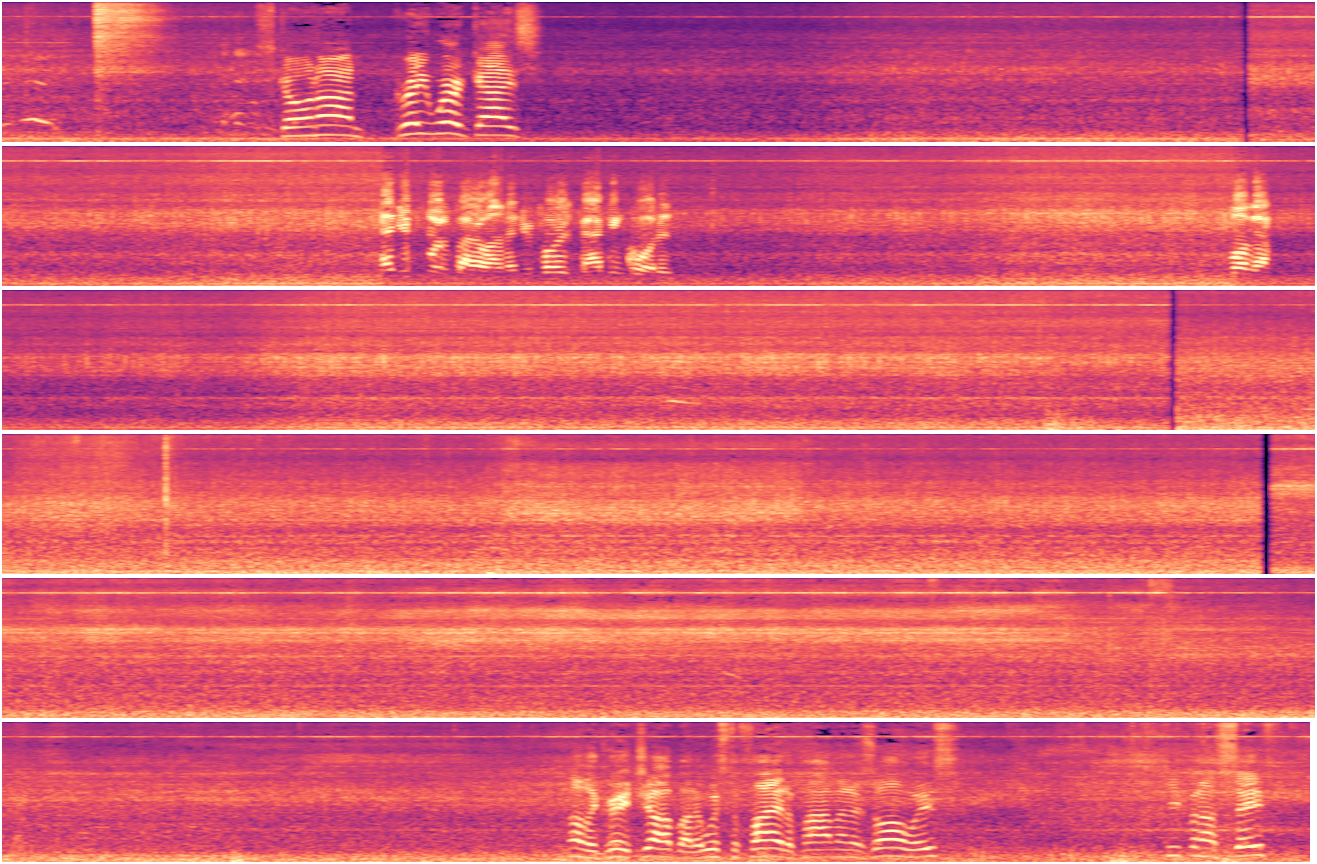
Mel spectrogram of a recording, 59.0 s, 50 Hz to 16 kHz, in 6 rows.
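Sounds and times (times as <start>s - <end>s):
fire engines idling: 0.0s - 59.0s.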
